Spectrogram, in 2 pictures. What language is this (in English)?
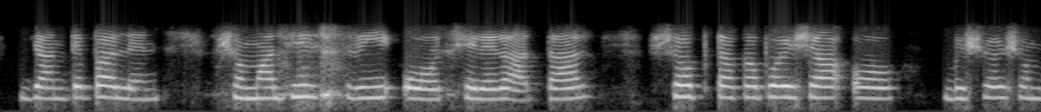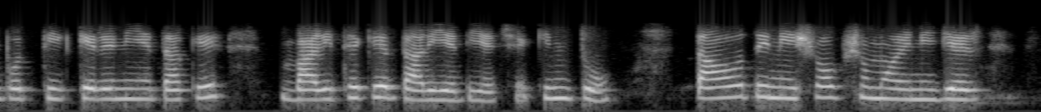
Bangla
